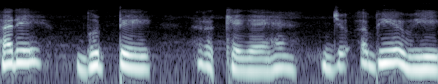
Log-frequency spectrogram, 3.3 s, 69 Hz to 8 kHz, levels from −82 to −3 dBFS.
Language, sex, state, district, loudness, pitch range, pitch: Hindi, male, Chhattisgarh, Bastar, -16 LUFS, 165-215 Hz, 185 Hz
